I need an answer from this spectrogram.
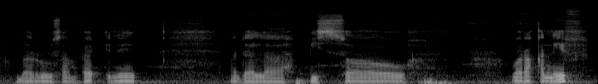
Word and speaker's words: Morakniv: Ini adalah pisau Morakanif, panggilannya di Swedia itu ya Morakanif gitu ya. Dia menyebutnya, pronounce-nya.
